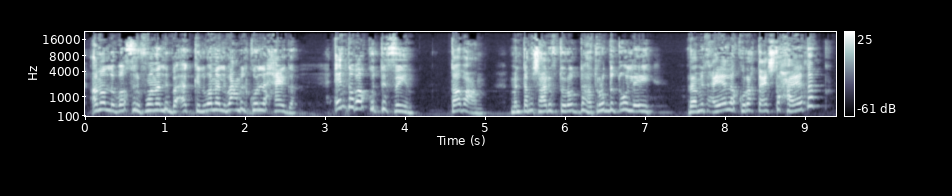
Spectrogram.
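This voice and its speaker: A woman with an Egyptian accent voicing an outraged middle-aged mother who scolds fast. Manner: scolding, high-pitched and fast. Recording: voice over loud background music.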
